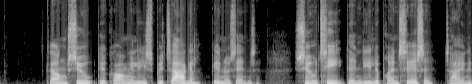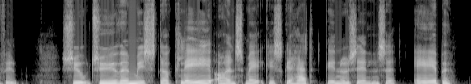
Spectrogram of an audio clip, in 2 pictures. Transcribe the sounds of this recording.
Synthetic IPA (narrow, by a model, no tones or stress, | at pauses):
kʰlɒ̽ɡ̥n̩syʊ̰d̥e̝kʰɒ̽ŋəliəsb̥e̝ɡ̥̚t͡sʰɑ̈ɡ̥l̩ɡ̥enuðˠsen̰l̩sə | syʊ̰t͡sʰḭːd̥enliləpʰʁensesət͡sʰɑ̈ɪnəfilm | syʊ̰t͡sʰyːʋəmesd̥ɐkʰleːɪʔɒ̽hænsmɛ̰ːɡ̥isɡ̥əɦæd̥ɡ̥enuðˠsen̰l̩sə | ʔɛːb̥ə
